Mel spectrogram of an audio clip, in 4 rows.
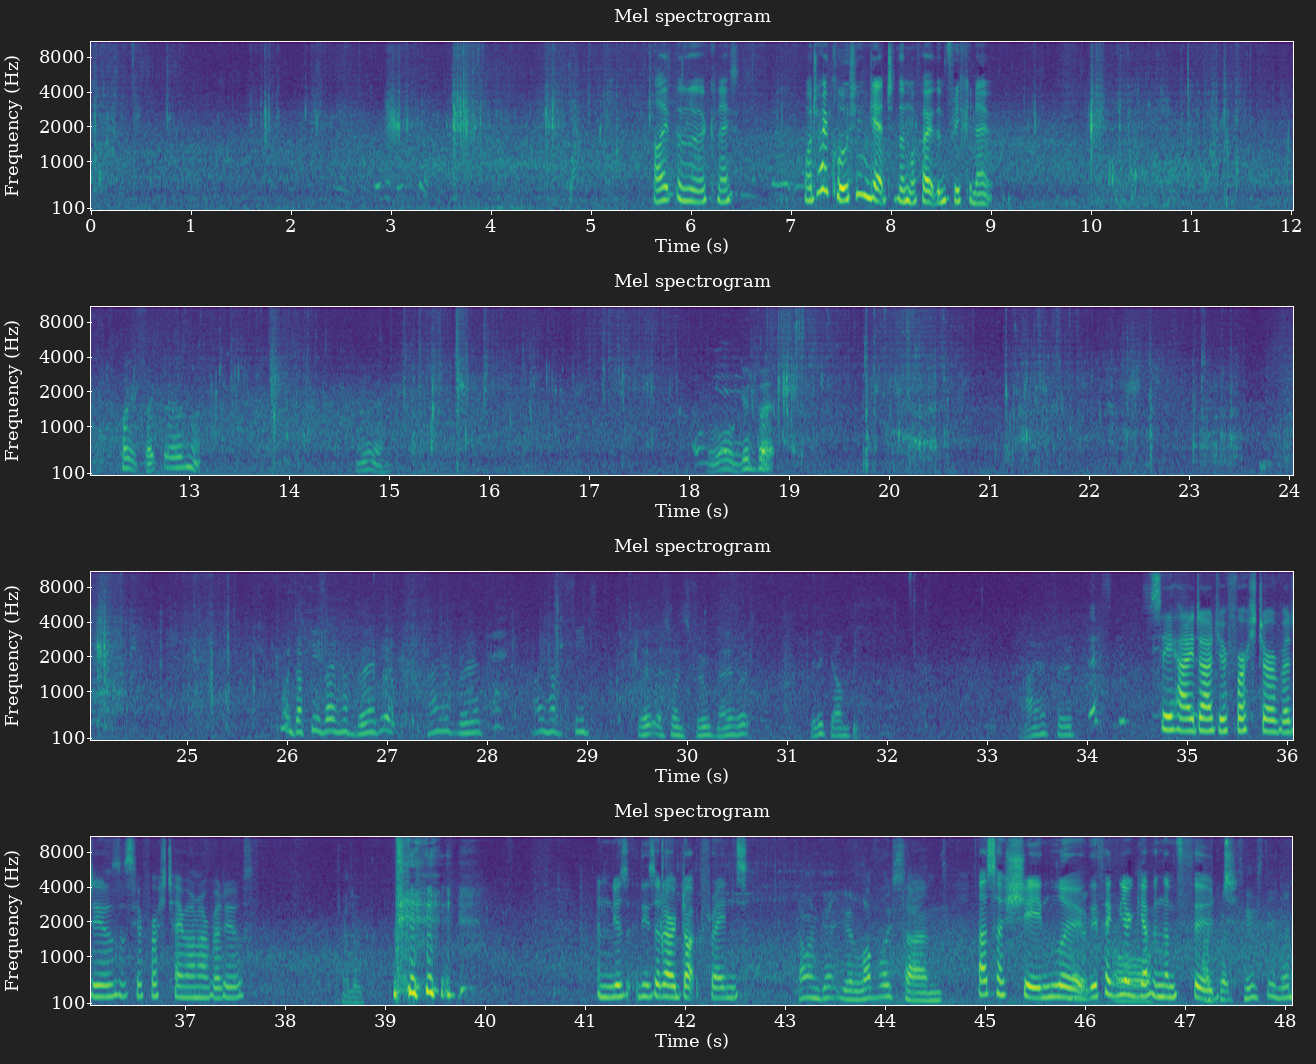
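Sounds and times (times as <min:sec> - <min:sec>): lake ice cracking: 0:00.0 - 0:07.8, 0:08.6 - 0:27.9
boots wading through icy water: 0:00.0 - 0:31.2.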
